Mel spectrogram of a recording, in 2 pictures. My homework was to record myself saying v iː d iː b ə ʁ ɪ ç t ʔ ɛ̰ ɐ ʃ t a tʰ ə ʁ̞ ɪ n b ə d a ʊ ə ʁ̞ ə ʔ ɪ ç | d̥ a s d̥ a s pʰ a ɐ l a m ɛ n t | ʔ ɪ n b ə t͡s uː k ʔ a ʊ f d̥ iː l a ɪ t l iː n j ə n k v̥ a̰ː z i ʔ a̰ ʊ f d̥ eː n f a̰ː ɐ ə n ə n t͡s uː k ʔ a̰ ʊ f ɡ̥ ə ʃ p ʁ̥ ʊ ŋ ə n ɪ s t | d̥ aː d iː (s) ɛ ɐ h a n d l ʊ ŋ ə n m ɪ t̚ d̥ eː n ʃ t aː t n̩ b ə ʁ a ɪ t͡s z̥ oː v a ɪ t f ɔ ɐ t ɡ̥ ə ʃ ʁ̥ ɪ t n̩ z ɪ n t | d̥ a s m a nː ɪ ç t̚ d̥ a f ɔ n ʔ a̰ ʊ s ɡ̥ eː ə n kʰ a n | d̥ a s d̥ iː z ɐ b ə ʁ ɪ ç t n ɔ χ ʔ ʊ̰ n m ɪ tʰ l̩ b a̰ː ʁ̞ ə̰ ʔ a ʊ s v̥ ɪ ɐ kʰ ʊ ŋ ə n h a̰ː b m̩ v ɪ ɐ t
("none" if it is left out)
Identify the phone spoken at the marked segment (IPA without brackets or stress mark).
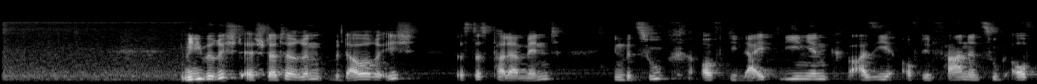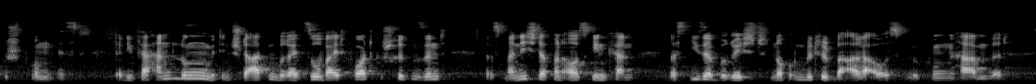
f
